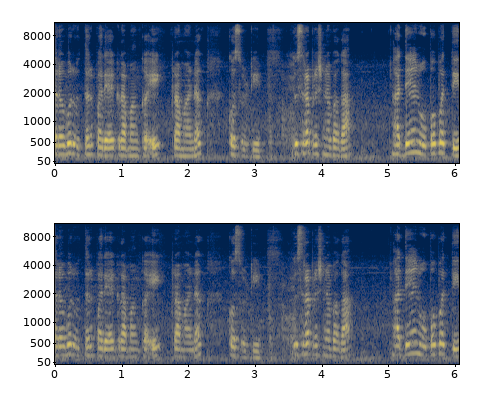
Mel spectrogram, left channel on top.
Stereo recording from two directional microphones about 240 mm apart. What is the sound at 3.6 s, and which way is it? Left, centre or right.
A woman's voice, centre.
